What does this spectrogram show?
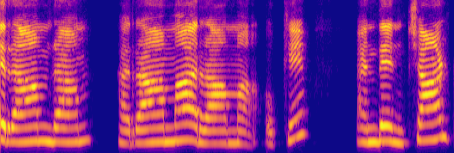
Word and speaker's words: Rama: Hare Krishna, Krishna Krishna, Hare Hare, Hare Rama, Rama Rama, Hare Hare. Don't say Ram Ram, Rama Rama.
